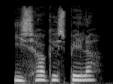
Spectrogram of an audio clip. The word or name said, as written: ishockeyspiller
